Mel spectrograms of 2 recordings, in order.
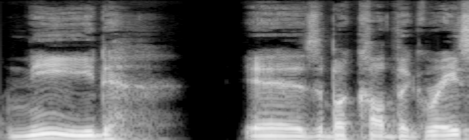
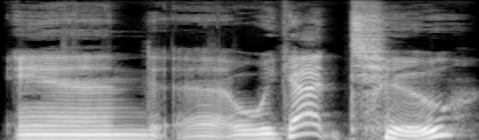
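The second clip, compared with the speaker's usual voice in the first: mock reasoning; 8 semitones higher than usual. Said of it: "because we said".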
